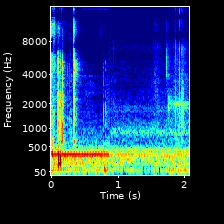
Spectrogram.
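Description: A few brief crinkles and clicks of plastic packaging being handled around frozen seafood, over a steady low hum that stops just under a second in, then faint room tone.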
